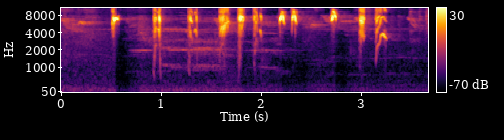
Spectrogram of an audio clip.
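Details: Brown-throated sunbird singing energetically in a chattering style with sharp 'shot' notes, used as a master recording for training other birds: a fast string of very high, clipped chips and short tinny trills with brief gaps between them.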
